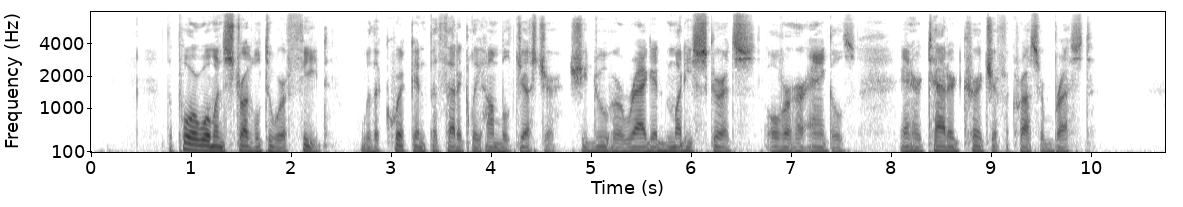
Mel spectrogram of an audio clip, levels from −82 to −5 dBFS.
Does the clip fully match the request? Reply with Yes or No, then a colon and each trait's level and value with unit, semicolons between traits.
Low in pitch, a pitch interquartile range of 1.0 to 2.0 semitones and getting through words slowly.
No: very low, 95 Hz; narrow, 1.7 semitones; average, 165 wpm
